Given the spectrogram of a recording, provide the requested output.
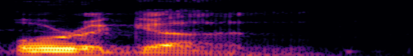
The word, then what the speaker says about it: Oregon: Yeah, it's gun. Like G-U-N. – Oregon.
